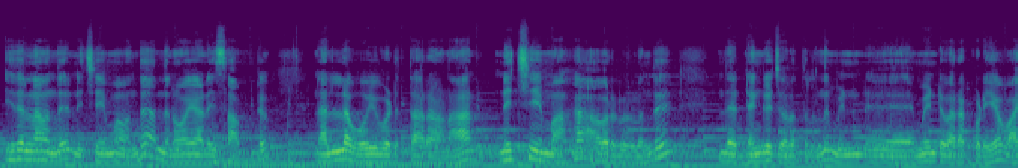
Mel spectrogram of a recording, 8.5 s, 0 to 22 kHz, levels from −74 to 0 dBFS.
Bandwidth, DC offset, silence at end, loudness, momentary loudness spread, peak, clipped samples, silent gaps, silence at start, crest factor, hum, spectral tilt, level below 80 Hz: 14.5 kHz; under 0.1%; 0 s; -27 LUFS; 6 LU; -10 dBFS; under 0.1%; none; 0 s; 16 dB; none; -4.5 dB/octave; -38 dBFS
